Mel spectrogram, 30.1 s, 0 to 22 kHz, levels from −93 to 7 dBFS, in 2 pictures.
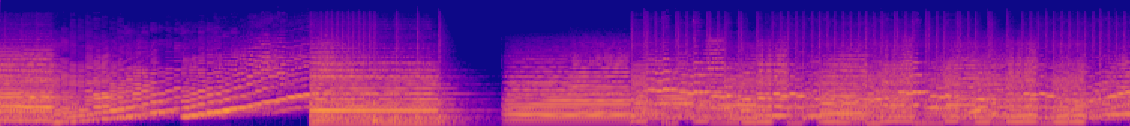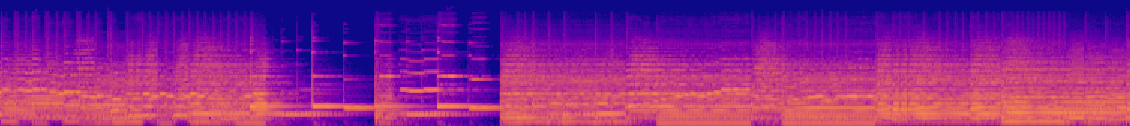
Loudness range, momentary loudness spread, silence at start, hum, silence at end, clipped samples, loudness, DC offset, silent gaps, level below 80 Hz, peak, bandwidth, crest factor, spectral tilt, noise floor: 3 LU; 5 LU; 0 s; none; 0 s; under 0.1%; -27 LUFS; under 0.1%; none; -50 dBFS; -10 dBFS; 15.5 kHz; 16 dB; -5.5 dB/octave; -56 dBFS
